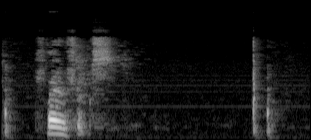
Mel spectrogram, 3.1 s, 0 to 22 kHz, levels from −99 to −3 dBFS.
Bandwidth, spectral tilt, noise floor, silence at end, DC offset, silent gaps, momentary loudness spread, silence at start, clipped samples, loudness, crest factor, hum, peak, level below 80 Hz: 7.6 kHz; -3.5 dB/octave; -79 dBFS; 0.4 s; under 0.1%; none; 22 LU; 0.05 s; under 0.1%; -28 LUFS; 22 dB; none; -12 dBFS; -86 dBFS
